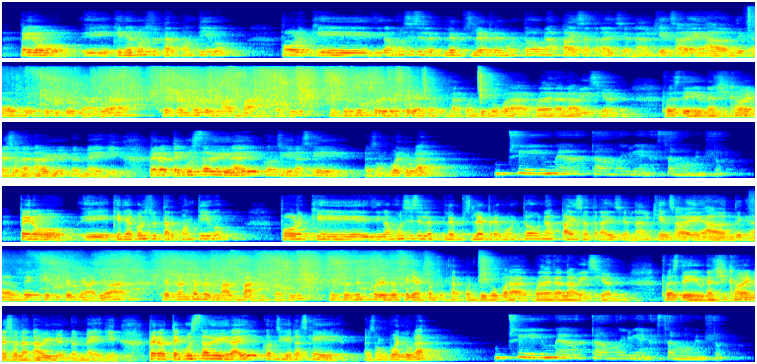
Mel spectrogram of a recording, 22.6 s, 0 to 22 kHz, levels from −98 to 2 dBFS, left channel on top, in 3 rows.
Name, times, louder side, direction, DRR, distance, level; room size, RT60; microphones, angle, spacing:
voice 1, 0.2-2.2 2.8-19.3, right 2 dB, 60° right, 6 dB, 0.7 m, -26 dB
sound 1, 7.5-11.9 12.3-12.4, left 4 dB, 85° left, 1.1 m, -33 dB
voice 2, 20.0-22.3, right 2 dB, 15° right, 4 dB, 0.3 m, -33 dB
6.6 x 3.7 x 3.8 m, 0.80 s
head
